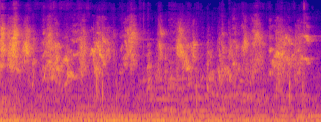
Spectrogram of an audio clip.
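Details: Budgies in an aviary colony at a morning treat give rapid, rough chirps and short squawks, several birds chattering over each other.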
